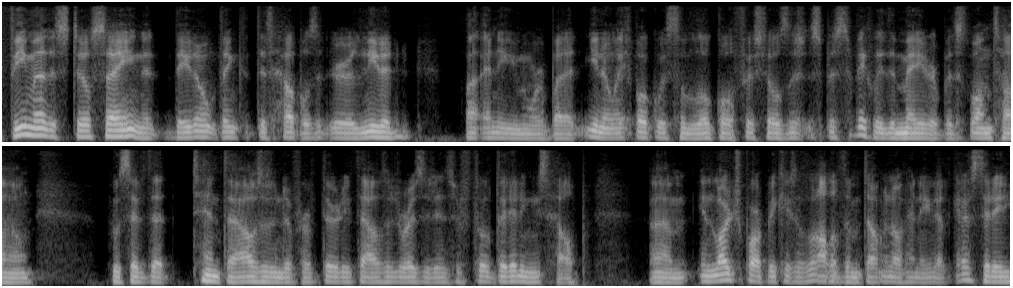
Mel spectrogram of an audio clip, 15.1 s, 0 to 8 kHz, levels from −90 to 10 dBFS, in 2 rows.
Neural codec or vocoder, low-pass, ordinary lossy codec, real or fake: codec, 16 kHz in and 24 kHz out, 0.4 kbps, LongCat-Audio-Codec, fine tuned four codebook decoder; 7.2 kHz; MP3, 64 kbps; fake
